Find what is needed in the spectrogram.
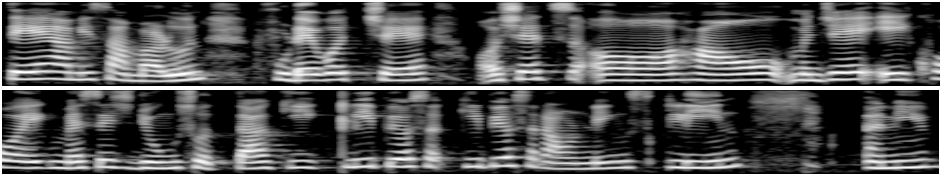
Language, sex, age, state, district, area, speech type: Goan Konkani, female, 30-45, Goa, Salcete, urban, spontaneous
